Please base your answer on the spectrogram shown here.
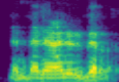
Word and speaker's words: تنالوا البر: ഹർഫ് മദ്ദിനെ മദ് കളഞ്ഞിട്ട് വായിക്കണം. തനാലുൽ ബിർറ, അങ്ങനെയാണ് സുക്കൂൻ ഒഴിവാക്കുന്നത്.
